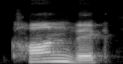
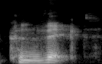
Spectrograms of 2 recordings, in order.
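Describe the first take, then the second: First: The stress is on the first syllable. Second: The stress is on the second syllable. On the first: It names a person who was sent to prison. "the noun convict" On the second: It is the action of finding someone guilty. "the emphasis is changed for the second part"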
